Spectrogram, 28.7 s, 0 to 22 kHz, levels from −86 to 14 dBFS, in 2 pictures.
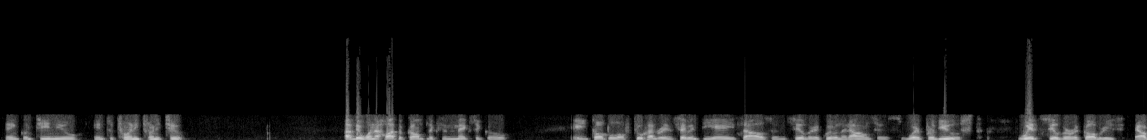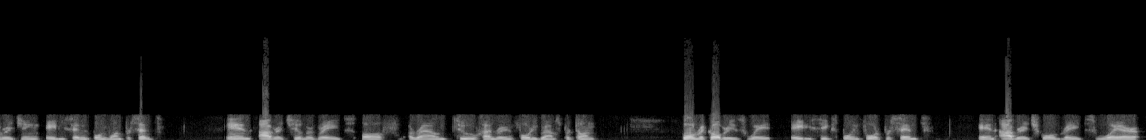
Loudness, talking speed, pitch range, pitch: -20 LUFS, 90 wpm, 110-130 Hz, 120 Hz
